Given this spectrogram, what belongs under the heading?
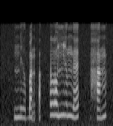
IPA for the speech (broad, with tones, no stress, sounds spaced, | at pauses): n i̤˨˩ ə̯ ɓ a̰˧˨ ŋ ʔ | l ɔ˧ ɲ i˧ ə̯ ŋ ɛ˨˦ | h a˨˦ ŋ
